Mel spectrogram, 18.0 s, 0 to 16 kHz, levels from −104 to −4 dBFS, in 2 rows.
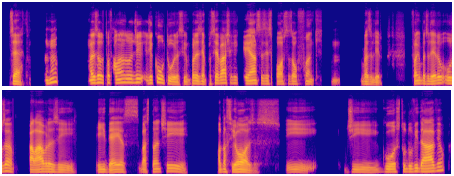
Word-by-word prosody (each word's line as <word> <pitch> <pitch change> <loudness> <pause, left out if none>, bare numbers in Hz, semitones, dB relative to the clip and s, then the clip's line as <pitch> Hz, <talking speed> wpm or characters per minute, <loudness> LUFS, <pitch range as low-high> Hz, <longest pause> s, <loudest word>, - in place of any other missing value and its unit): Certo. - - +2 0.3
Uhum. 165 +9 +2 0.6
Mas 135 +2 +4
eu 155 -1 +5
estou 155 +2 -1
falando 155 +2 +1
de 165 +2 +1
de 135 +2 -1
cultura, 125 - +1
assim. 95 +2 -7
Por 125 - +1
exemplo, 105 -4 -1
você 135 - +3
não 135 +2 +4
acha 140 -1 +1
que 135 -1 -7
crianças 125 -1 +3
expostas 105 -1 -4
ao 105 -1 0
funk, 110 -3 -6 0.3
hum, - - -12 0.5
brasileiro 95 -4 -2 0.6
funk 120 +2 +1
brasileiro 115 +3 +2
usa 130 -1 +1 0.3
palavras 105 +1 +5
e 95 -4 -5 0.4
e 105 +1 0
ideias 100 0 0
bastante 115 - -2 0.6
audaciosas 100 -6 +1
e 95 -5 -7 0.6
de 95 -1 -6
gosto 115 +2 -1
duvidável 130 +6 +3
115 Hz, 115 wpm, -23 LUFS, 100-130 Hz, 0.6 s, eu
